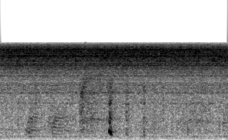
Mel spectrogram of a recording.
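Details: Wild-caught Southern Pacific rattlesnake (Crotalus oreganus helleri), a female angry at being caught near Whitewater, California, after dusk; a continuous, even, high-pitched rattling buzz, with faint talking underneath.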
